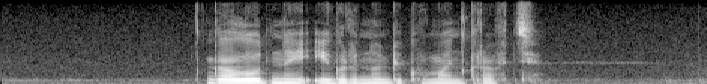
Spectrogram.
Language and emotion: Russian, neutral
